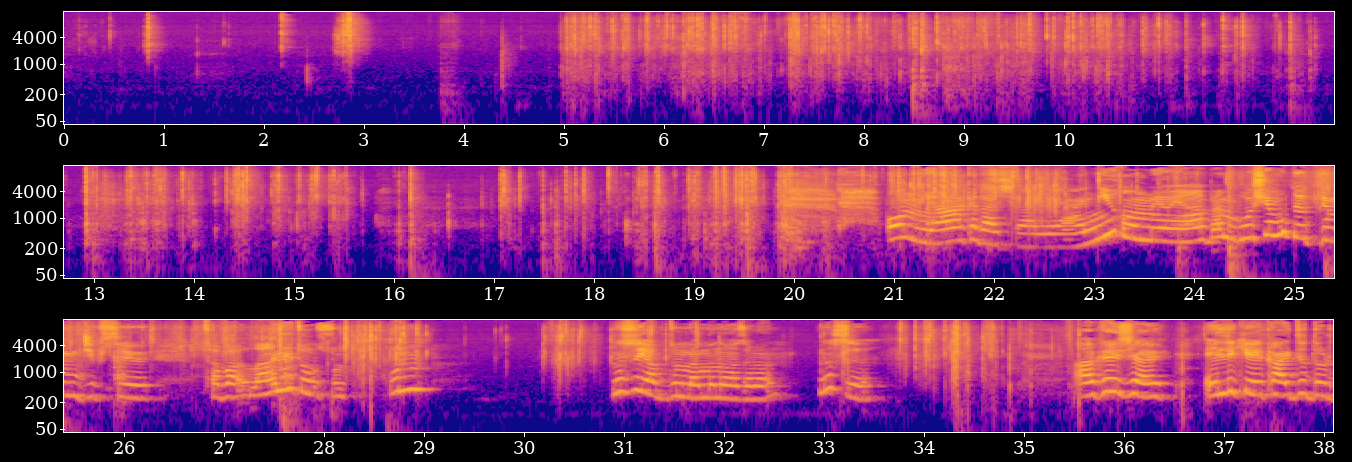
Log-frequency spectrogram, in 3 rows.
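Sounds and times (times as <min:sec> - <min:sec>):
foil chip bag crinkling: 0:04.9 - 0:16.0, 0:16.7 - 0:29.1, 0:29.7 - 0:31.9, 0:33.0 - 0:35.5.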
